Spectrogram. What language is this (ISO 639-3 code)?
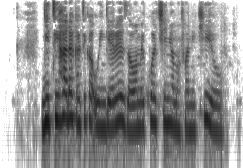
swa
